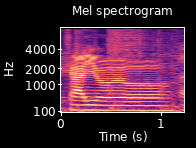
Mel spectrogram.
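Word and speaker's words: Kaio: E invece, parlaci di Gaio e Giorgi. Quindi abbiamo deciso che si dice Caio.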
